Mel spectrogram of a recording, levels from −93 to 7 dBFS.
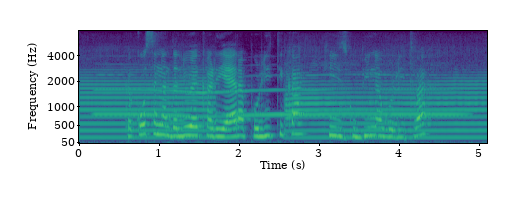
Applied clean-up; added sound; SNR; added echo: none; Wind instrument, woodwind instrument + Trumpet; 5 dB; none.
